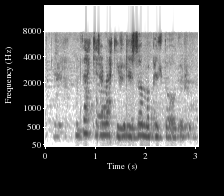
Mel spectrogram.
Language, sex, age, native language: Icelandic, female, 11, Icelandic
